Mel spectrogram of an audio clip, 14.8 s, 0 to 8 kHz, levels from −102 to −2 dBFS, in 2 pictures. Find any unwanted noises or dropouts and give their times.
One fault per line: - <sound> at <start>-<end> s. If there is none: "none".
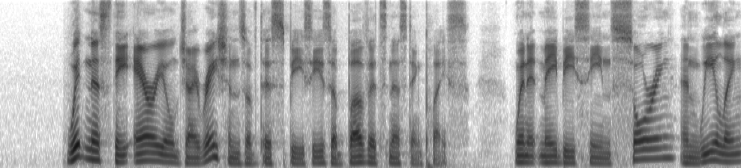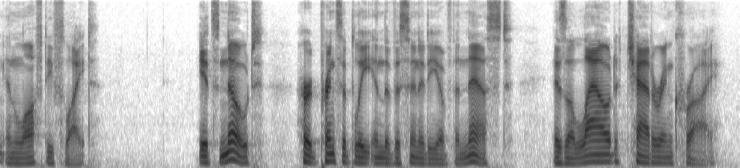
none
